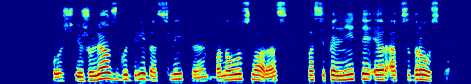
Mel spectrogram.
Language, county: Lithuanian, Šiauliai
